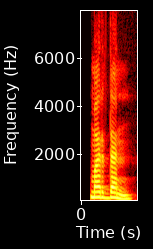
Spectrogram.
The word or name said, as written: मर्दबाज़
